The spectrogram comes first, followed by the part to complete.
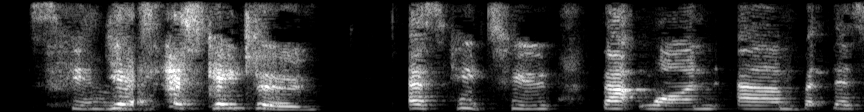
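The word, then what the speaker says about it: SK-II: Yes, SK2.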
